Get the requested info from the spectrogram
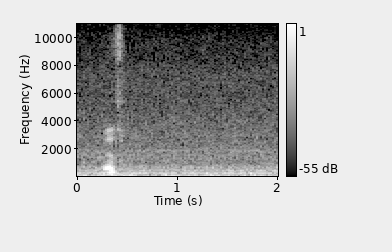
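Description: A steady low hum like a fan or air conditioner running, with one constant tone and no distinct clicks or knocks, after a single spoken word near the start.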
